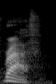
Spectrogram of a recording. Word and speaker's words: Braff: Is it Braff? – Yeah. – But I'm a fan of his. I'm a fan of his. I've been saying his name wrong. – Yeah, it's Braff.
